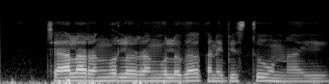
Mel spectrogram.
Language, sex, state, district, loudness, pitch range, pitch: Telugu, male, Andhra Pradesh, Sri Satya Sai, -18 LUFS, 140-165 Hz, 155 Hz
